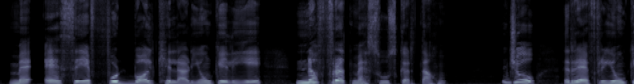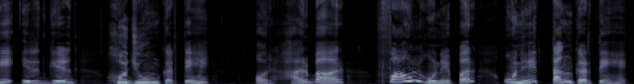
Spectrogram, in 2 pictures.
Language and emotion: Urdu, disgusted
